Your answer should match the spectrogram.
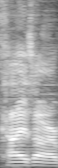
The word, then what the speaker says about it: Caesar: Caesar which I mean the game insists on mispronouncing his name so I mean yeah no actual Julius kaisar would was kind of a jerk was really good at killing people pretty much yeah I know uh like I said 25-year-old game aimed at children so you don't have proper Latin pronunciation here all right let's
